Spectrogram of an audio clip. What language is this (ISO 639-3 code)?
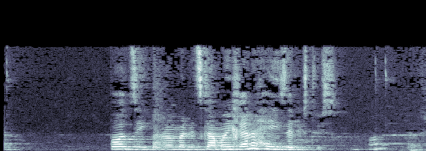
kat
